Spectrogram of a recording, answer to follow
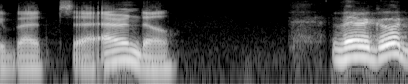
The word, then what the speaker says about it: Arendelle: I don't even know if I'm going to pronounce it correctly, but Arendelle. Very good, Arendelle, indeed.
